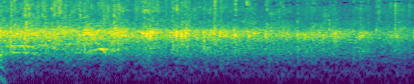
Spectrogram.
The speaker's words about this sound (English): We have a thing in this church. If we're going to clap, we do it together. Can we just clap together?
